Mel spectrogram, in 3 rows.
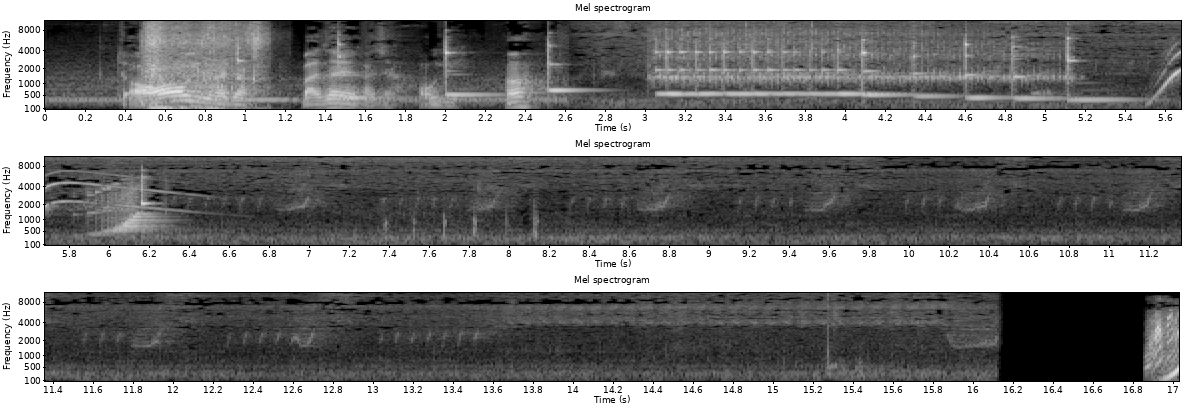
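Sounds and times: insects chirping: 2.7s - 16.1s.

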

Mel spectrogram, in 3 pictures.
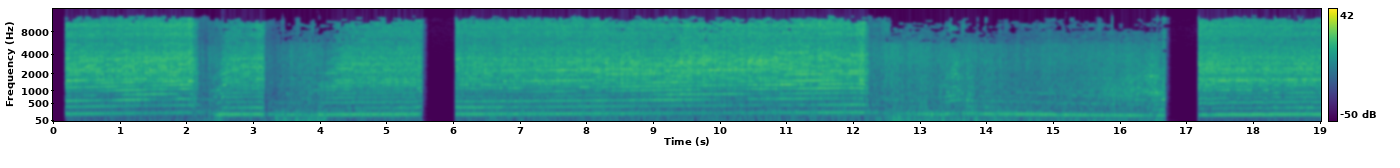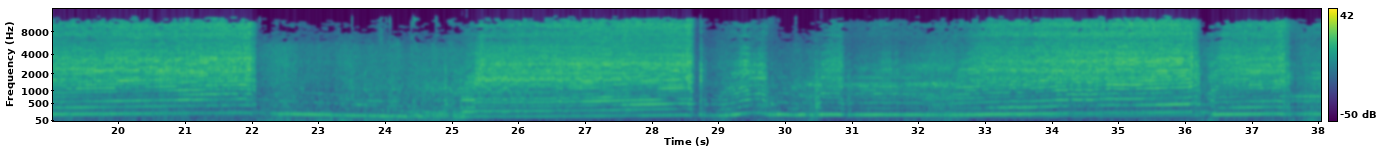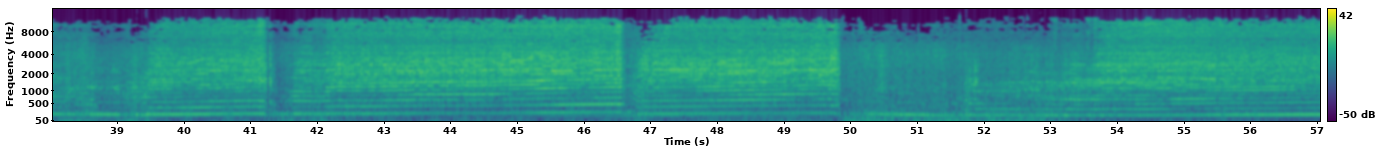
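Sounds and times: car engine revving: 0.2s - 57.0s.

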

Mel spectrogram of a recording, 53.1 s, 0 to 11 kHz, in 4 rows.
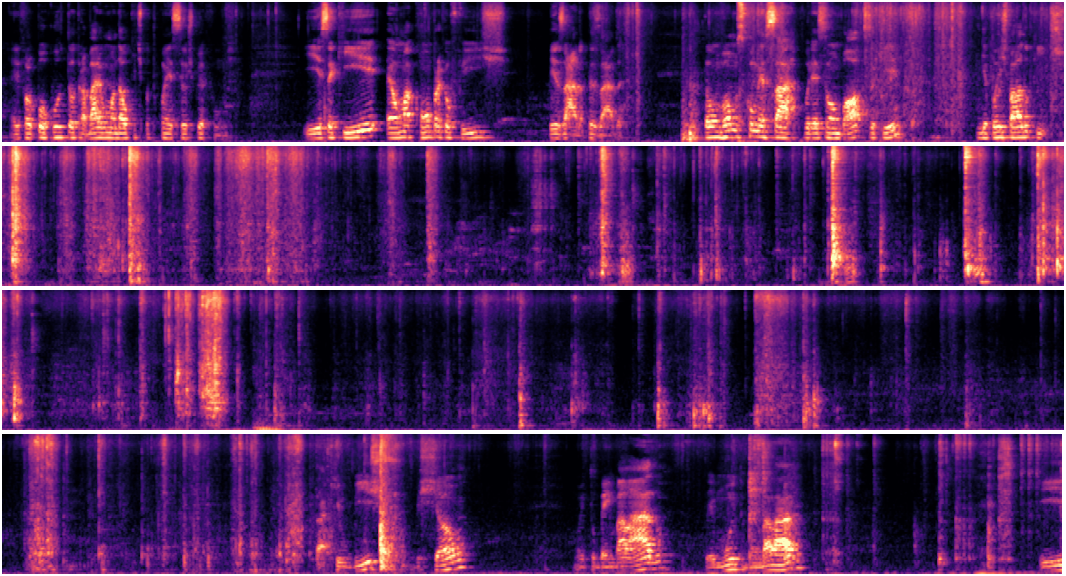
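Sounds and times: crinkling and rustling packaging: 7.3s - 46.8s, 47.6s - 53.0s.

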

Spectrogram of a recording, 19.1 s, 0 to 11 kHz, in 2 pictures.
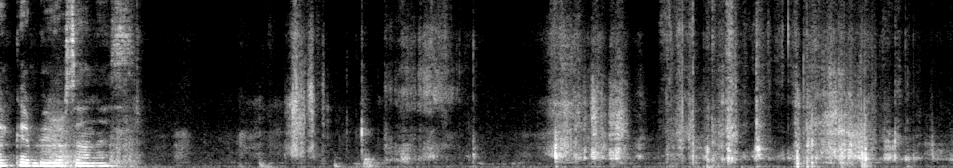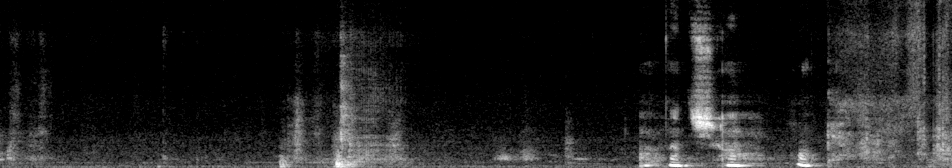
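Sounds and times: paper pages rustling: 2.5s - 10.1s, 17.9s - 19.0s.

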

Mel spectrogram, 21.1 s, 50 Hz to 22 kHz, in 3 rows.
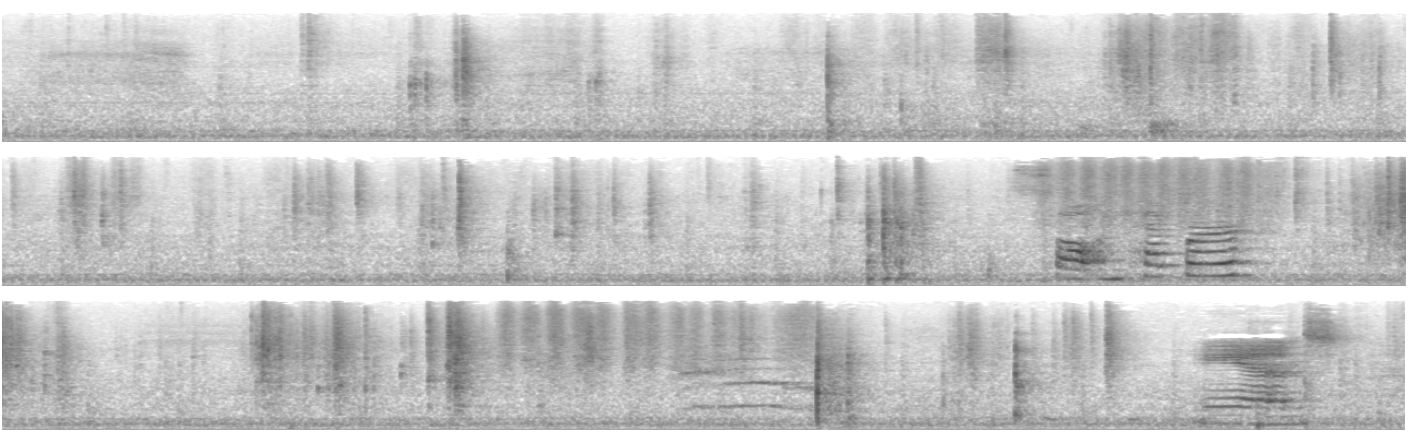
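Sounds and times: steady low hum: 0.0s - 17.5s, 18.2s - 21.0s
aluminium foil crinkling: 4.8s - 18.1s, 18.8s - 19.8s.

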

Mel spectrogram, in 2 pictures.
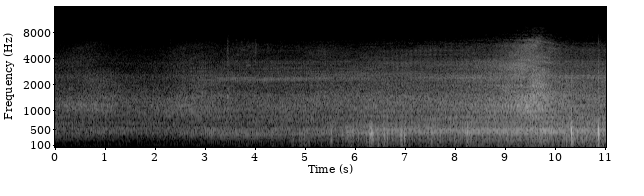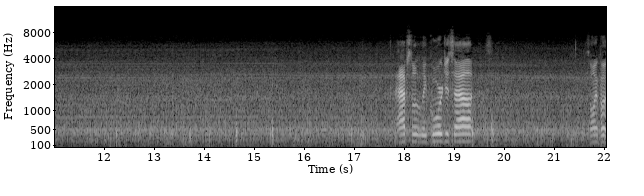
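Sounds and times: scooter engine humming: 3.0s - 22.0s.

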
